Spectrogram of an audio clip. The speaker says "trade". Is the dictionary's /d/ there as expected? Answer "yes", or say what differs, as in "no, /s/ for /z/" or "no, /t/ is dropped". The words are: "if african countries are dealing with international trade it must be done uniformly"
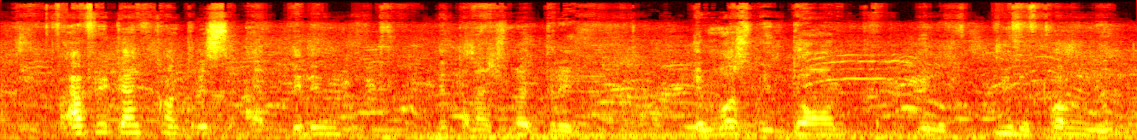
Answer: no, /d/ is dropped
